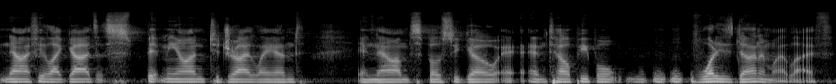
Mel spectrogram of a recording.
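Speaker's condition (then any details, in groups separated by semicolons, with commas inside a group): Stuttering; stutter since childhood; still stutters, speaks publicly on stage; stutter noticeable to listeners when speaking; prolonged sounds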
